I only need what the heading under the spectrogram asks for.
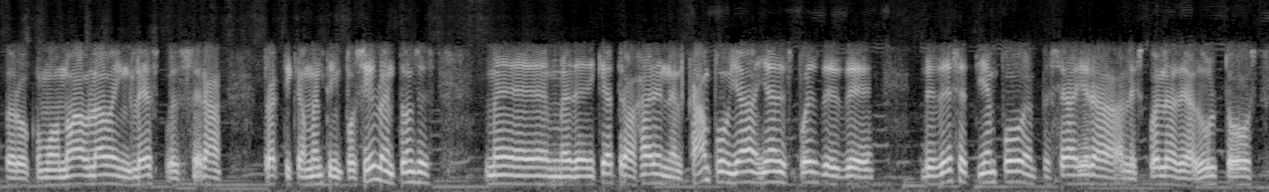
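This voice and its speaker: A man's voice: mid-range voice, moderate pace, vocal fry, faint music behind. A middle-aged man from Mexico, a native Zapotec speaker, telling his life story as a radio guest, earnest and hesitant, often repeating words. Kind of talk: radio phone interview. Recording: phone line over radio.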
